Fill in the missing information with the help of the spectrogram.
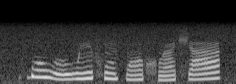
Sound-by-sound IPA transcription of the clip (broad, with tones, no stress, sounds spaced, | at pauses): ɓ o˥ w o˩˧ w ẽ˧˥ f õ˧ p ɔ̃˩˧ χʷ ã˩˧ ʃ a˧˥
